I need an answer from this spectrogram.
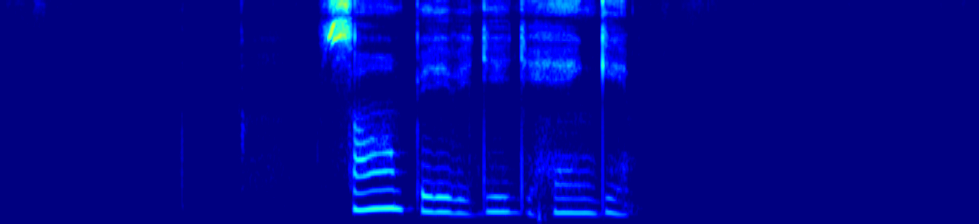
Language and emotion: Russian, sad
